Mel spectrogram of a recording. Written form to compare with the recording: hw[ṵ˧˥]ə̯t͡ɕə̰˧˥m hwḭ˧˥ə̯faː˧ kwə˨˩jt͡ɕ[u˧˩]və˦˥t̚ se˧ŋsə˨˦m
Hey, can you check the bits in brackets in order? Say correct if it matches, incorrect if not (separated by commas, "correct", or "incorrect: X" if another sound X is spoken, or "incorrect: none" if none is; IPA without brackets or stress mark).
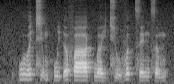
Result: incorrect: u˨˦, correct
